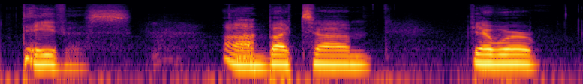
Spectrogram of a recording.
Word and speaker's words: Davies: you had with Ray Davies of the Kinks. So by the way, when you read the name, people refer to the last name as Davies, Ray Davies, but it's actually he pronounces it Davis.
